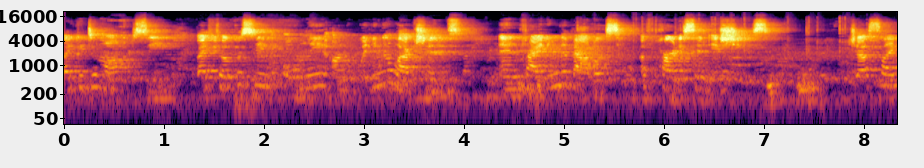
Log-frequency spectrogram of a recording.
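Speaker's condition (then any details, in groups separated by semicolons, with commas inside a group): No condition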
